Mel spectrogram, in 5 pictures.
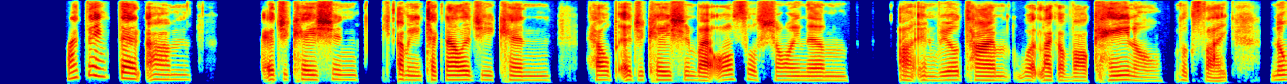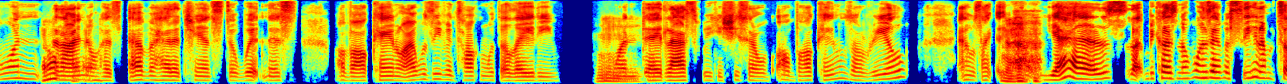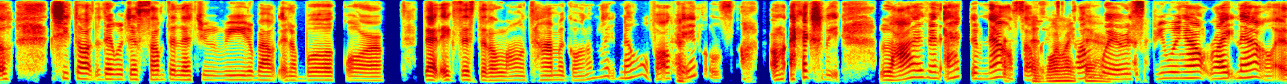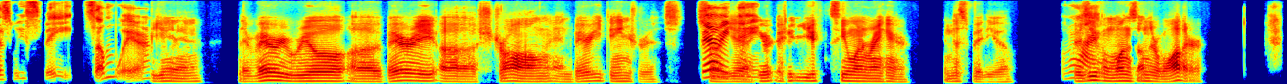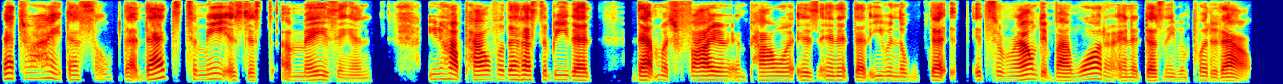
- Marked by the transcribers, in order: other background noise; drawn out: "yes"; laugh; laughing while speaking: "seen 'em, to"; chuckle; laughing while speaking: "are are actually"; laugh; tapping; laughing while speaking: "here you"
- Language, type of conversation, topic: English, unstructured, Can technology help education more than it hurts it?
